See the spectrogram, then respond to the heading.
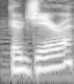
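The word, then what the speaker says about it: Gojira: another suit for go goira goira is how you say that hire a new suit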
